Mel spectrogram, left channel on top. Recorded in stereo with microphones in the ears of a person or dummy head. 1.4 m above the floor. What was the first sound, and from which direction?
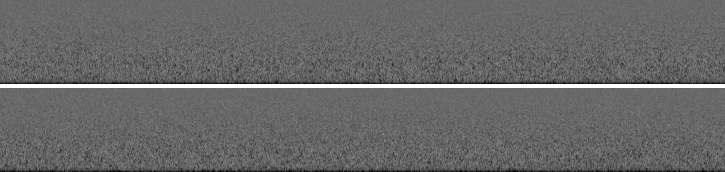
Only background noise.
